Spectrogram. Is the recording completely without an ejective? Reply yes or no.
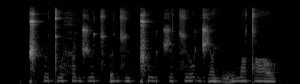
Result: no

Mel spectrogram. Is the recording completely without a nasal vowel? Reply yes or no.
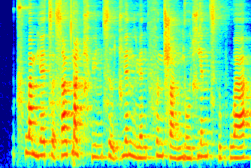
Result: yes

